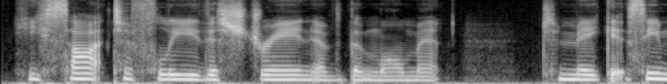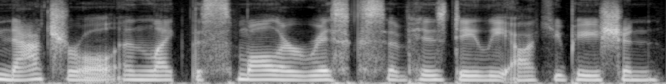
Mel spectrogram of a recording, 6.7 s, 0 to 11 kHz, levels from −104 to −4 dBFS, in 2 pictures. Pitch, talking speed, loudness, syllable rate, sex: 175 Hz, 205 wpm, -19 LUFS, 5.1 syllables/s, female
